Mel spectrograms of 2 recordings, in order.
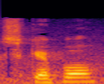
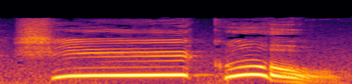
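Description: First: Said in the usual way. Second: Schiphol sung out high, loud, SHEE-ku; grand Dutch pronunciation. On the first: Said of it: "that's the name of the Amsterdam airport". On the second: Shown as a demonstration. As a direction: Schiphol as a long dramatic SHEE-ku. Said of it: "does the very name smack of adventure".

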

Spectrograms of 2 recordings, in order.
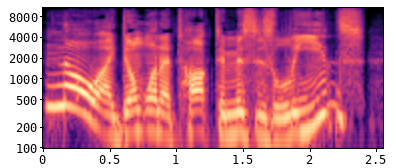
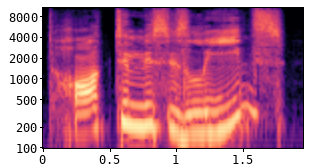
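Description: First: Higher-pitched, mildly exasperated denial; exasperated kid's comeback; annoyed refusal. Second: Slow, high-pitched cringing question; mock-dreading question. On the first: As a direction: refuse the suggestion, a touch irritated. Annoyed answer to cringing question. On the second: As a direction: draw it out warily, rising at the end. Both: A narrator's reading.

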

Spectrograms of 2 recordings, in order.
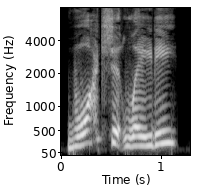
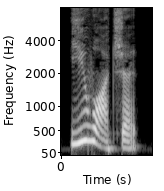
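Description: First: Put-on kid's higher-pitched warning yell; mild yell. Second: High-pitched YOU, falling away; stress on YOU. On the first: Kid on a bike to woman in his path, mild yell. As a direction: call out a mild, high warning. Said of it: "he yelled". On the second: Woman holding her ground to kid, retort stressing YOU. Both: A narrator's reading.

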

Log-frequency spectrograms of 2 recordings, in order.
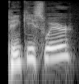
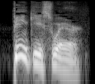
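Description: First: "Pinky swear" high, rising at the end; questioning PINKY SWEAR. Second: "Pinky swear" at usual pitch, falling to the end; confirming PINKY SWEAR. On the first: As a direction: ask "Pinky swear" in a high, hopeful lift. Asks for promise, then answered. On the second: Confirms the promise. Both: Acted.

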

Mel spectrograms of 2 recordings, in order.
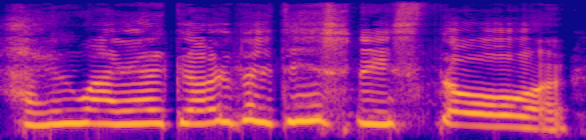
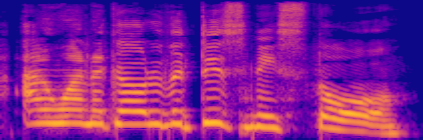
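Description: First: Very high, loud, drawn-out wail; little girl bawling her demand slowly; full child tantrum. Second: Put-on very high child's demand; little girl insisting, pitched right up; high, pestering child voice; insistent little girl. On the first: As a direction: stretch every word in a bratty shriek. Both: A narrator's reading.

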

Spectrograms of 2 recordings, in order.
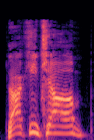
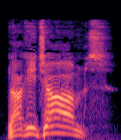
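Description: First: High, cheery sales call. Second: Drawn-out, high vendor's call; hawker's cry. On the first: Slaughterer offering charm to clodder-trog, high cheery call. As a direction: pipe up cheerily to a passing customer. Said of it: "the slaughterer said cheerily". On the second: Slaughterer hawking talismans in Undertown, drawn-out high cry. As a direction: cry your wares high, stretching it out. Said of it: "he cried". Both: Acted.

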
